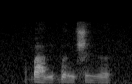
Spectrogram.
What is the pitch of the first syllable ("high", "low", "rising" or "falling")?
low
